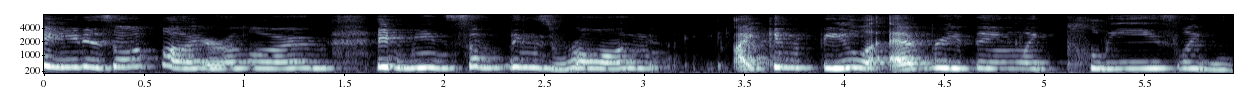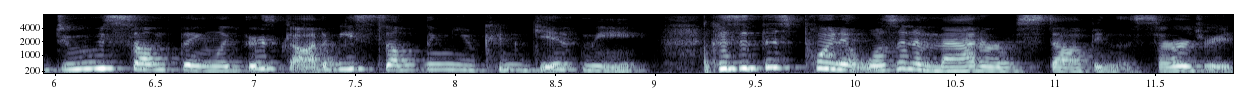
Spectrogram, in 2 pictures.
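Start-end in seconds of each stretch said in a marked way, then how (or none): 0.0-9.0 put-on tearful sobbing, raised and high-pitched. Retelling her words to the surgeon mid-procedure: imitating her own sobbing. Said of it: "sobbing, crying me".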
